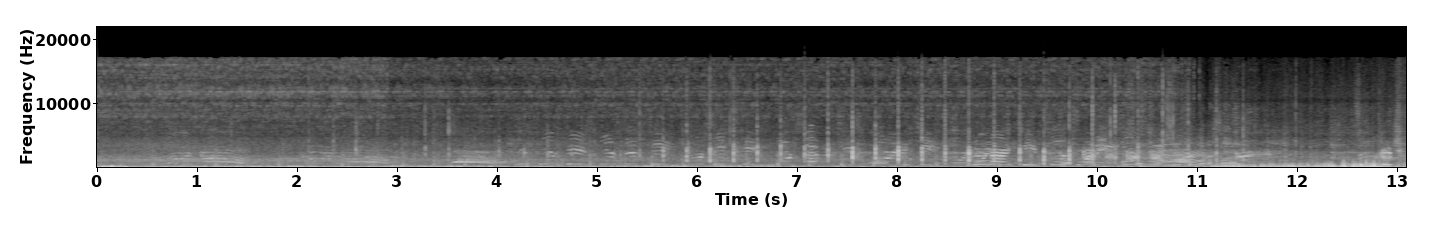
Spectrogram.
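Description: Low rumble of wind and movement on a microphone travelling alongside runners on a track, with quick, fairly regular clicks of footfalls in the middle and short high chirps over it.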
